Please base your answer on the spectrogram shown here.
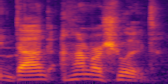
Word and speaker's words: Dag Hammarskjöld: The way Wikipedia is telling me to say it would be Doug Hammarskjöld.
